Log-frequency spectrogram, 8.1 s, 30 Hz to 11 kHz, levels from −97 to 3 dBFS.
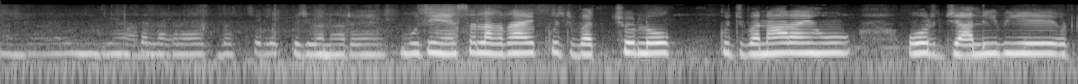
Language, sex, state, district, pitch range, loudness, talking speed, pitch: Hindi, female, Madhya Pradesh, Bhopal, 250-270 Hz, -16 LUFS, 200 wpm, 260 Hz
